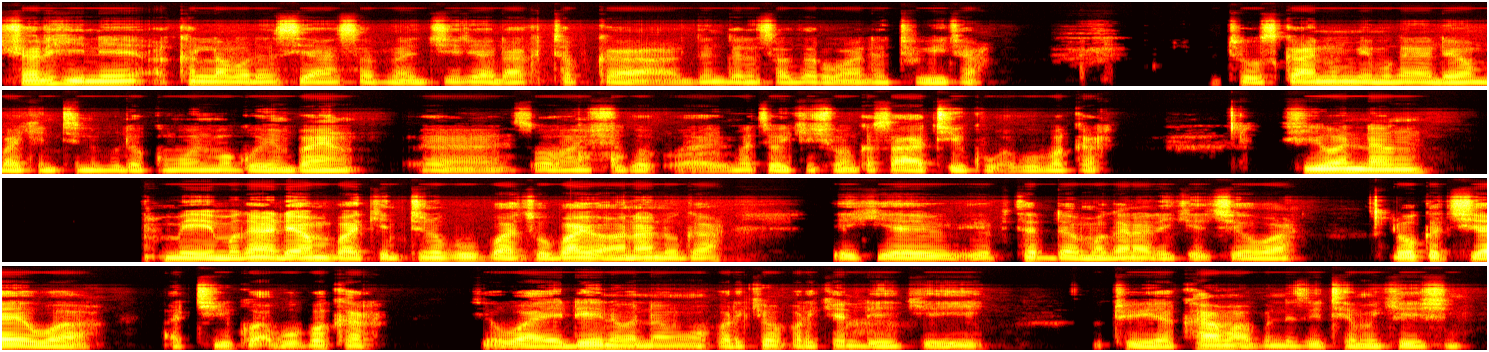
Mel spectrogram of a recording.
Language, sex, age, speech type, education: Hausa, male, 30-45, spontaneous, secondary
